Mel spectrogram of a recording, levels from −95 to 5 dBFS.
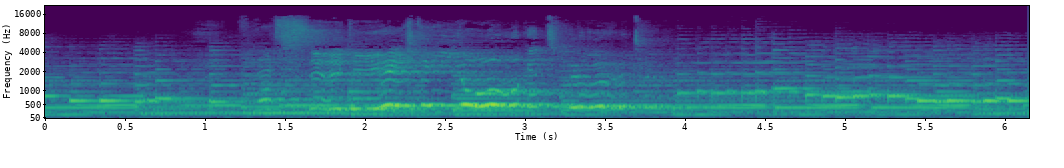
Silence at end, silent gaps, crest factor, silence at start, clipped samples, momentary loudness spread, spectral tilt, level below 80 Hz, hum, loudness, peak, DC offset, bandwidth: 0 s; none; 18 dB; 0 s; under 0.1%; 14 LU; -5.5 dB/octave; -64 dBFS; none; -25 LUFS; -8 dBFS; under 0.1%; 14 kHz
